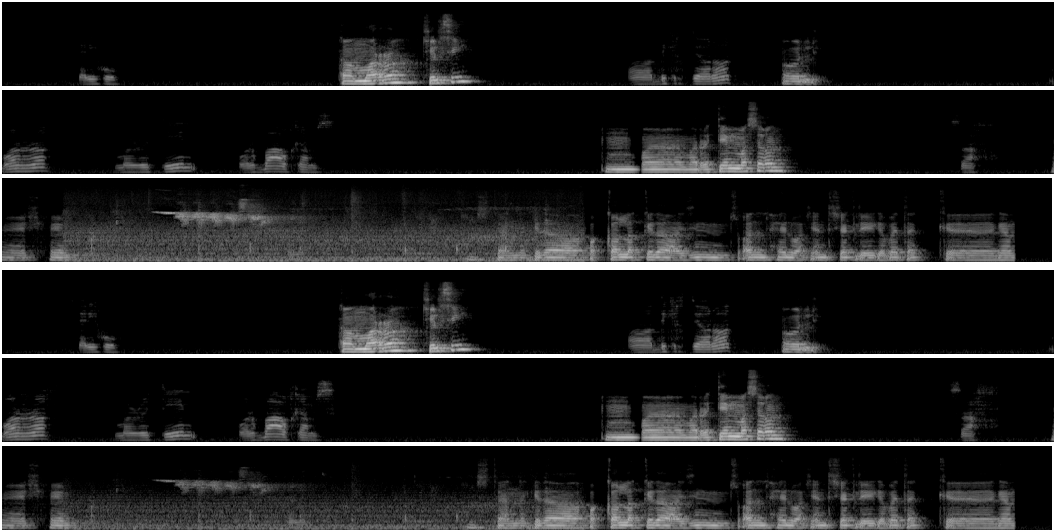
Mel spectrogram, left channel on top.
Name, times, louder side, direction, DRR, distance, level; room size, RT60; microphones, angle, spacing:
voice 1, 0.8-1.2 6.3-7.3 10.5-11.0 11.6-12.5 12.9-13.9 20.0-20.5 23.9-24.2, right 2 dB, 55° right, 3.1 m, -40 dB
voice 2, 3.4-4.8 7.8-8.2 16.5-18.4 21.0-21.8 25.7-31.2, right 1 dB, 10° right, 0.4 m, -26 dB
sound 1, 21.6-26.9, left 7 dB, 45° left, 0.8 m, -36 dB
head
